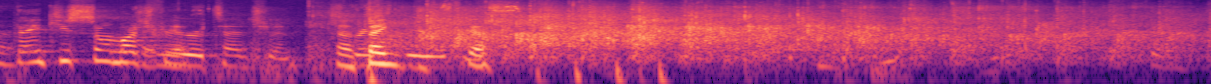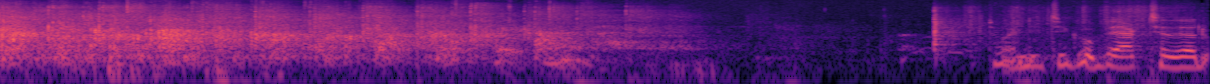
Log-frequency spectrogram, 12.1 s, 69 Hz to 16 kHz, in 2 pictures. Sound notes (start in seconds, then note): 1.8 applause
